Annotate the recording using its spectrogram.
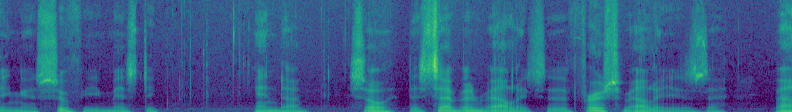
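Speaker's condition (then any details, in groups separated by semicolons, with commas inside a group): ALS; affects chest and throat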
